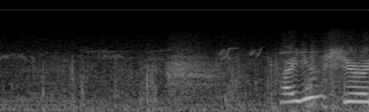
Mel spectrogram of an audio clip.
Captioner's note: birds chirping; Nora sighs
